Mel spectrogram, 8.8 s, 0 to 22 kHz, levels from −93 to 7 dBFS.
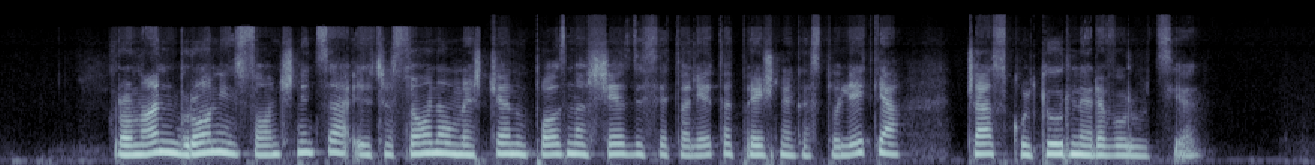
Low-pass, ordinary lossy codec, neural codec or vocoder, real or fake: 14.4 kHz; Opus, 16 kbps; codec, 32 kHz, 1.9 kbps, SNAC; fake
